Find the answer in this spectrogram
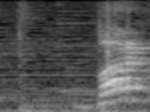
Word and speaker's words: where: देखिए बहुत लोग क्या करते हैं, इस चीज को बेयर पढ़ देते हैं, लेकिन ये बेयर का स्पेलिंग नहीं है, WHERE बेयर का स्पेलिंग होता है। इसको वर पढ़ा जाता है, इसको वाज, इसको वर।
